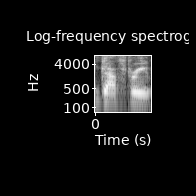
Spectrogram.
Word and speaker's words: Guthrie: There was a hater who was making fun of me saying I was saying her name wrong. You know, people are going to say this, that, whatever. So, Nancy Guthrie, there you go.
